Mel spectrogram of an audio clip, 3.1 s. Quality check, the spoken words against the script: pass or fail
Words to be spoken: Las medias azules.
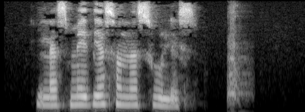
fail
